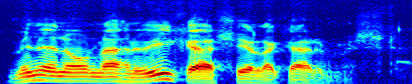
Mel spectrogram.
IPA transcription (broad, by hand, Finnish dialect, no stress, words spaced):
min en oːn næhny ikæːs sielːæ kærme̥stæ̥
